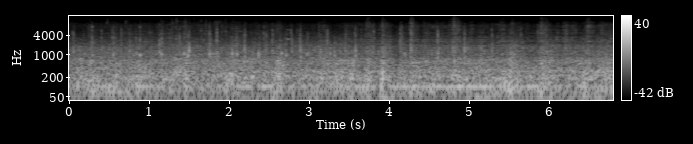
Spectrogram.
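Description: Horse hooves clip-clopping on a paved street, many irregular hoof strikes, over a steady low hum.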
